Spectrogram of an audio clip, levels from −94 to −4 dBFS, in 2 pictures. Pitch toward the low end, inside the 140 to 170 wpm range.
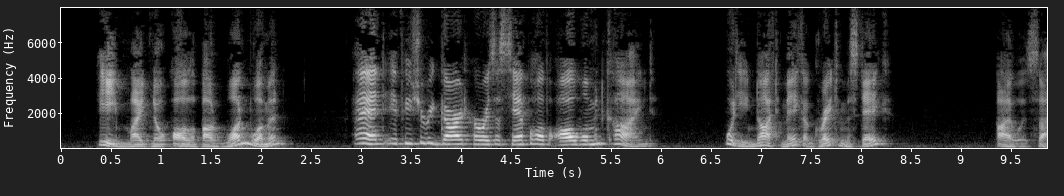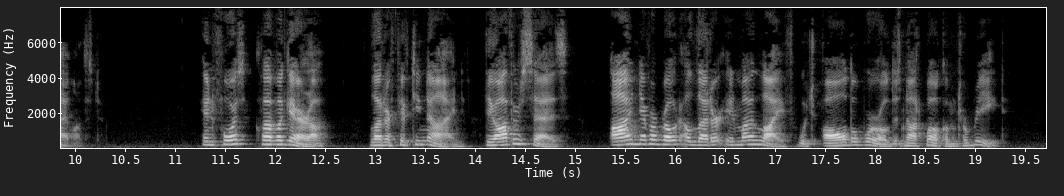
No: high, 200 Hz; average, 165 wpm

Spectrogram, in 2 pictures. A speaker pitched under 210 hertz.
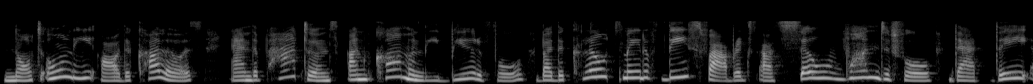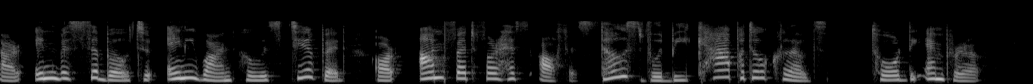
No: high, 225 Hz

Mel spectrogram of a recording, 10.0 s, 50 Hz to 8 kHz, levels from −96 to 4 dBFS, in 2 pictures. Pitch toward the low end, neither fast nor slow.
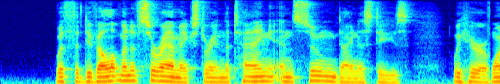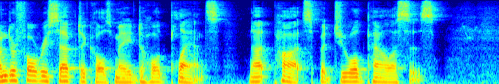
Yes: low, 115 Hz; average, 150 wpm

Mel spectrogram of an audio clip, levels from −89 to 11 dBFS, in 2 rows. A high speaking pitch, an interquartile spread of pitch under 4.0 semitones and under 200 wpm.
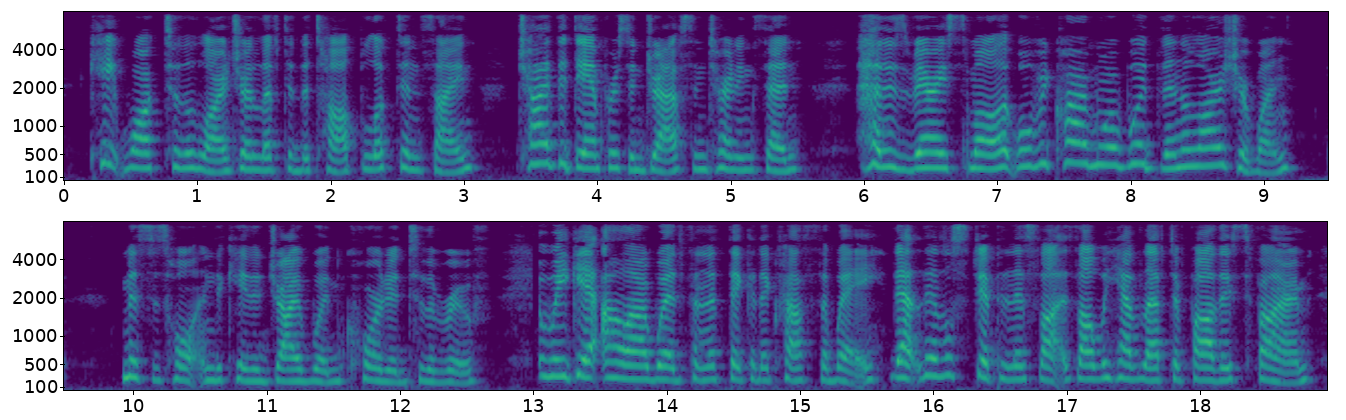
No: high, 240 Hz; average, 3.3 semitones; fast, 205 wpm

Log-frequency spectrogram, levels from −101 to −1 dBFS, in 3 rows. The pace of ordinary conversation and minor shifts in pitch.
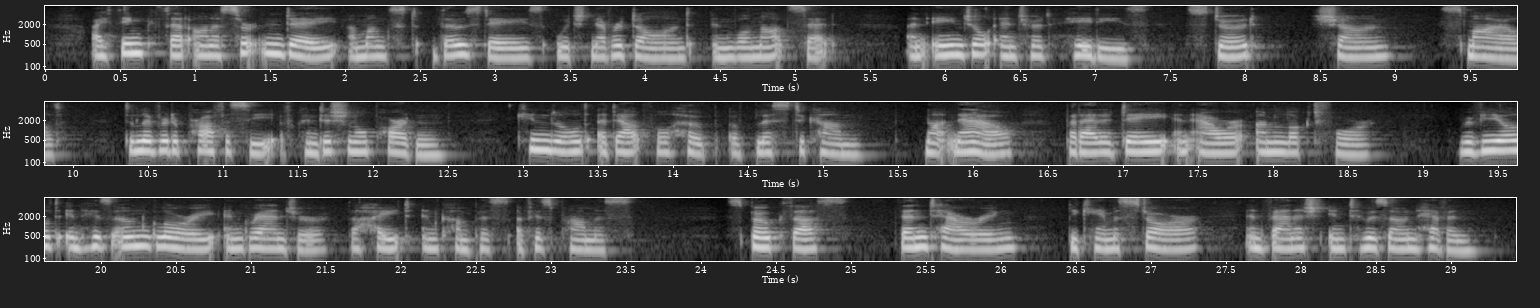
Yes: average, 155 wpm; narrow, 2.2 semitones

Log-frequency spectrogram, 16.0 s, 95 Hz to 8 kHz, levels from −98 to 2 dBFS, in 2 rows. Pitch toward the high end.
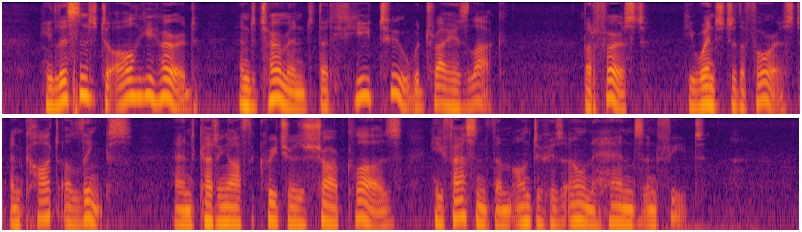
No: low, 120 Hz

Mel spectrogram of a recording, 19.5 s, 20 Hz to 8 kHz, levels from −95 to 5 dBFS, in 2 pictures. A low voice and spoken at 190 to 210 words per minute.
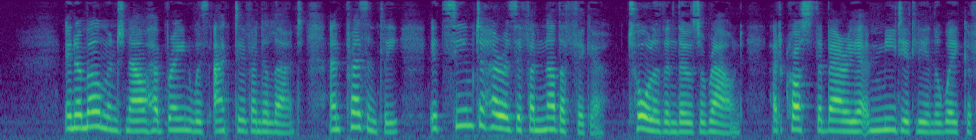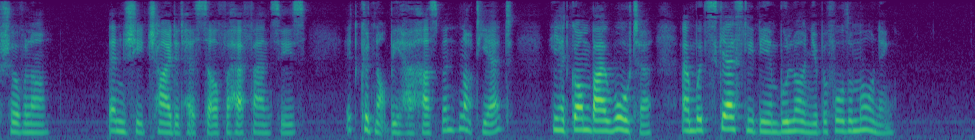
No: high, 215 Hz; average, 195 wpm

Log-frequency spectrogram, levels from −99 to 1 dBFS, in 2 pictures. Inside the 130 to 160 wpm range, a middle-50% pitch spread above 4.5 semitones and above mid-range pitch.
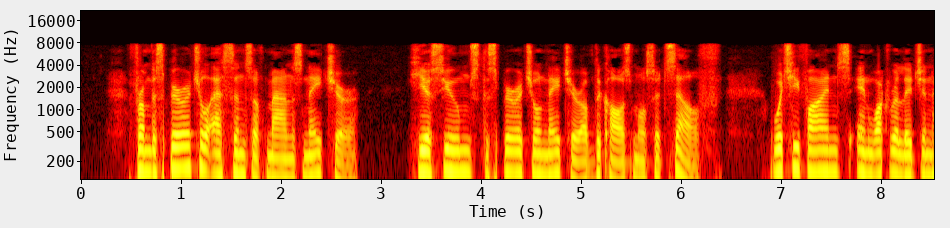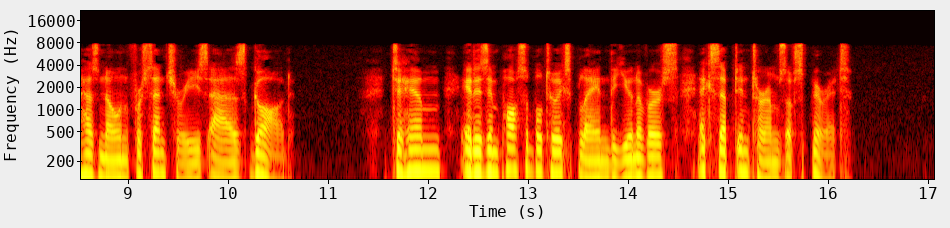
No: average, 150 wpm; wide, 5.4 semitones; low, 125 Hz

